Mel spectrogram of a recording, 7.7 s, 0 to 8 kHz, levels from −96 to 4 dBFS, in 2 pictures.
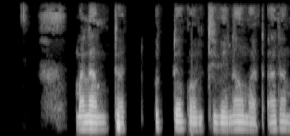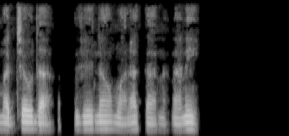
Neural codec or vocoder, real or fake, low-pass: none; real; 7.2 kHz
